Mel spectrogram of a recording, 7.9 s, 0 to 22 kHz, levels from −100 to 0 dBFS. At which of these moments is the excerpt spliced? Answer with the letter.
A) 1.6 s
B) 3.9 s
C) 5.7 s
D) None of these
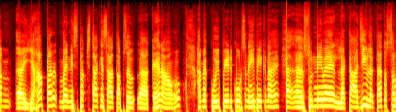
C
